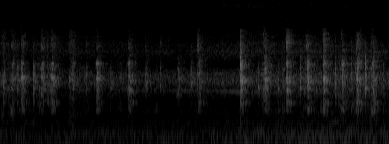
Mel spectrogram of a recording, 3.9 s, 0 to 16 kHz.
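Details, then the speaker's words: McCulloch PM610 chainsaw, clutch and spark plug removed, crank turned by hand and suddenly very tight: sharp light ticks every quarter to half second; suspected bottom end knock, crank play seems fine. "Something don't sound good. It's like a bottom end knocker."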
